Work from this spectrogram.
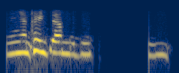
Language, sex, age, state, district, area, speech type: Manipuri, female, 60+, Manipur, Churachandpur, urban, conversation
